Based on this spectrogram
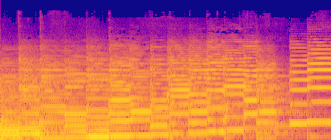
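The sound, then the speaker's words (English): A distorted electric guitar plays a quick descending major scale entirely with hammer-ons, even the little finger hammering notes, each pitch stepping smoothly into the next with rich sustained harmonics and no picking attack, steady in loudness throughout. “Coming down, I'm hammering as well. Even the little finger is hammering the note.”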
